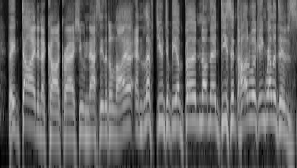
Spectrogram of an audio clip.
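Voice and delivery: very high, shrill, raging, furious scream. Narrator reads Aunt Marge's line to Harry, furious screaming. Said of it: "screamed Aunt Marge, swelling with fury".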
